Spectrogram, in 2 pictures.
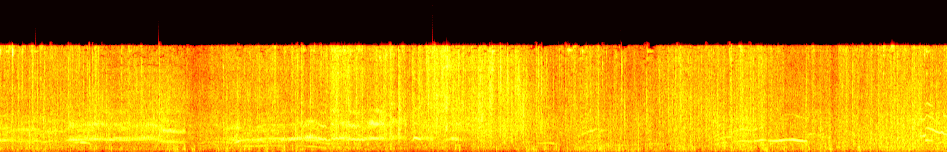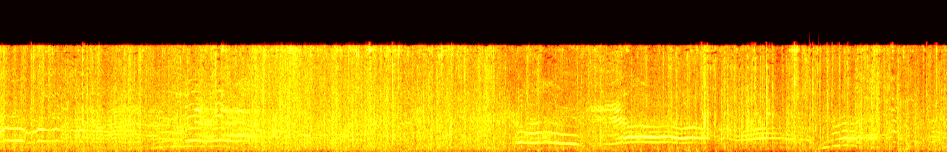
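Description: Riders scream together on a fast ride.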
